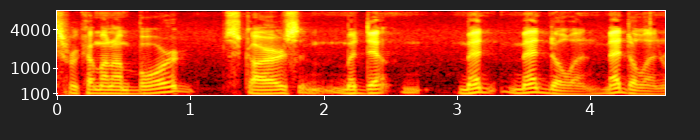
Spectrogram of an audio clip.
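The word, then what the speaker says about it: Medellín: Scars, Medellin, right? Is that how you pronounce it? Medellin? Yeah.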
